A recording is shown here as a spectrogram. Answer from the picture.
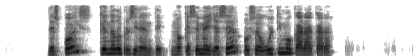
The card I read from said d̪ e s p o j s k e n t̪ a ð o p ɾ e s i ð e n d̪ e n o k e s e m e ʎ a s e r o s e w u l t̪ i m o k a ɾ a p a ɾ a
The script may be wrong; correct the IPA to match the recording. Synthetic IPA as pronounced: d̪ e s p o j s k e n d̪ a ð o p ɾ e s i ð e n t̪ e n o k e s e m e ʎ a s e ɾ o s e w u l t̪ i m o k a ɾ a k a ɾ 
